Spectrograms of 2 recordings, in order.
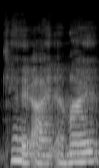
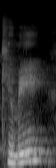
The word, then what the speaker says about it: Kimi: they spell it like k i m i I don't know but I thought it was kind of funny cuz I saw some people pronouncing my name like that like Kimi instead of kimy if they say k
